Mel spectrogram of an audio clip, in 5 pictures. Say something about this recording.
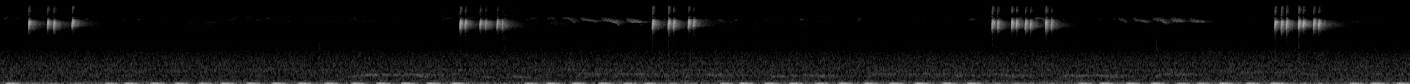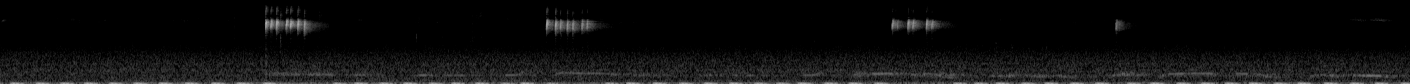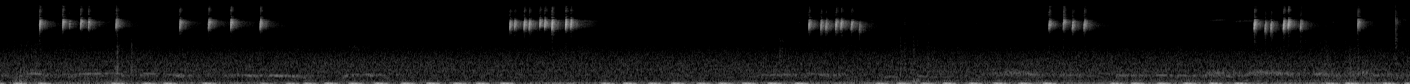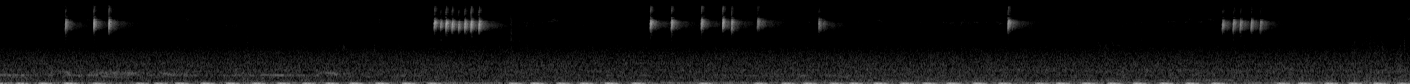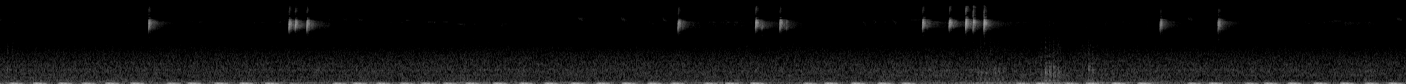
Robin alarm call
Alarm call of an Erithacus rubecula. Recorded in August in Scotland using the BP4025 microphone, a Shure FP24 preamp and a Korg MR2...and that Robin wasn´t far away from the microphone.
alarm, birdsong, field-recording, Robin, scotland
